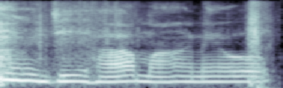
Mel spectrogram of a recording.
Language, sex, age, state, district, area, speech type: Sindhi, male, 18-30, Gujarat, Kutch, urban, spontaneous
